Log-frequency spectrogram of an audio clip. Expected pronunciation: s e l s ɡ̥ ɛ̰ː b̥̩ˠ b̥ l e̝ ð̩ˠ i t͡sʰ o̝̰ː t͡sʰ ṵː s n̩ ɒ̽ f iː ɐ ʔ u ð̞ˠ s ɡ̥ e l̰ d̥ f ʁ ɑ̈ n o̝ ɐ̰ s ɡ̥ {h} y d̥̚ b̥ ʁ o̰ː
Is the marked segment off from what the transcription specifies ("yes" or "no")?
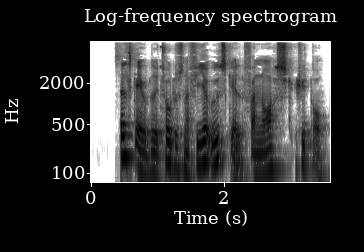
no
